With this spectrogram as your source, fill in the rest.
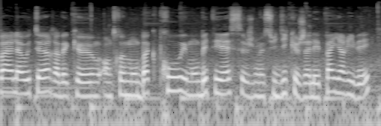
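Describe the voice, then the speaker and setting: Over noticeable background noise, a woman at medium pitch speaks at a moderate pace with fairly even intonation and hardly any pauses. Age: 20s. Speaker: agricultural engineering apprentice student. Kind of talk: testimonial interview. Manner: hesitant, many fillers.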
